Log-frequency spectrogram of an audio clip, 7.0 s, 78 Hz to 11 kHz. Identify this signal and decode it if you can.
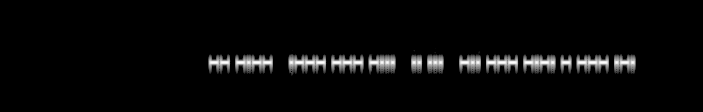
Morse code, heard as a keyed tone, about 44 wpm, 700 Hz. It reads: MY JOB IS DOCTOR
